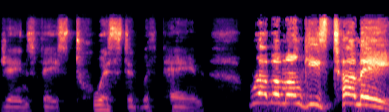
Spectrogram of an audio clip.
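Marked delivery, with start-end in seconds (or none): 2.5-3.9 very high, very loud, shrill swooping shout. Narrating Jane, hurt on the ground near her former teacher, shouting. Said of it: "she shouted".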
